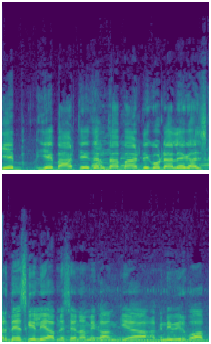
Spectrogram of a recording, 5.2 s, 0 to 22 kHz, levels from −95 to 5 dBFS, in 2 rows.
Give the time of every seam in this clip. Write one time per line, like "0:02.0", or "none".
0:02.6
